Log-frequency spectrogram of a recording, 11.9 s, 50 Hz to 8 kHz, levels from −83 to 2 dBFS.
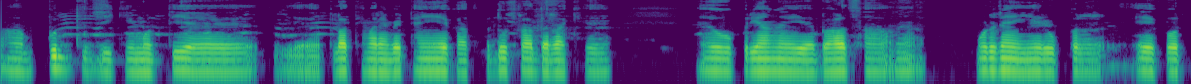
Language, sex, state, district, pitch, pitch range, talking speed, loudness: Hindi, male, Rajasthan, Churu, 115 Hz, 110-120 Hz, 100 wpm, -21 LUFS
